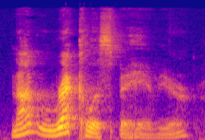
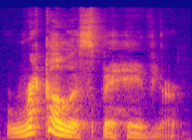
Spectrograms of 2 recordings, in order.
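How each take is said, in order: First: "reckless" said as two crisp syllables, RECK-less; "reckless" kept tight as RECK-less before "behavior". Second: "reckless" stretched into three syllables, RECK-uh-less; extra syllable. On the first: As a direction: say "reckless" with only two syllables, no extra vowel. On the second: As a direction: slip an extra "uh" into the middle of "reckless". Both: Shown as a demonstration. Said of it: "You don't need another syllable there".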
